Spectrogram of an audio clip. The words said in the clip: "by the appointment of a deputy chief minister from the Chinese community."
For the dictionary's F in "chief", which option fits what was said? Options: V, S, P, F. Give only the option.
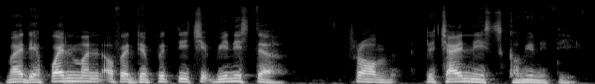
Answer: P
